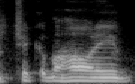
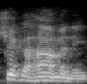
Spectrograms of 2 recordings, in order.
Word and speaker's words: Chickahominy: Where we are is pushing, east of Richmond, coming over the Chickahominy up here by I think it's pronounced Chickahominy, by the way. Chickahominy, sorry.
